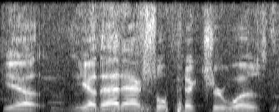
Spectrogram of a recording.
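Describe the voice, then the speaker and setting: Speaking at normal speed in a medium-pitched voice, a man representing a bat company gives a casual broadcast interview, peppering his talk with "you know" and "um" as crowd noise sounds behind him.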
